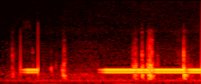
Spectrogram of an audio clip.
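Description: telephone busy tone

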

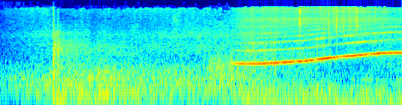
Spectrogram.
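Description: ambulance siren

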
